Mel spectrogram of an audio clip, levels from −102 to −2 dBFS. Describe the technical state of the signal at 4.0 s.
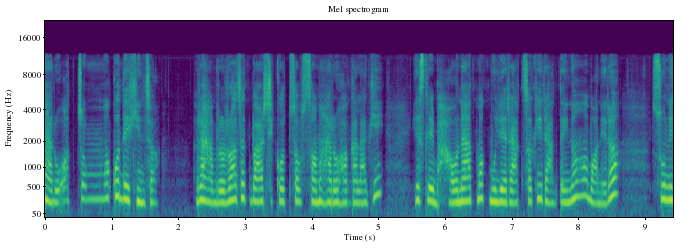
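At 4.0 s the speech sounds swirly, hollow and smeared, with blurred attacks and nothing above about 11.9 kHz, as it does throughout. This is generation loss, likely from about seven successive MP2 encodes near 96 kbit/s, each requantising on a shifted frame grid.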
